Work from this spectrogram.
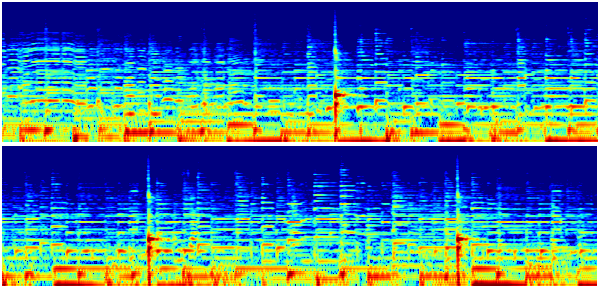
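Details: Bright bluegrass music with plucked banjo and strings over a bouncing bass line, and no animal sound.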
